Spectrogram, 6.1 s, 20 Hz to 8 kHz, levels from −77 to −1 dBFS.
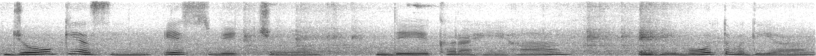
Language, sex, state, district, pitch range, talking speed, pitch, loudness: Punjabi, female, Punjab, Kapurthala, 195-250 Hz, 110 wpm, 210 Hz, -18 LUFS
